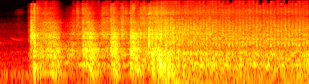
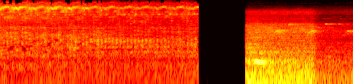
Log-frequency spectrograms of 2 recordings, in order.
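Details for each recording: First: Mahindra Xylo with a squealing belt complaint, run with the AC belt removed: the engine fires, takes a few throttle blips, then idles steadily with no squeal, so the AC compressor and adjuster bearing are clear; the old belt is weak and is being replaced. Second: Mahindra Xylo diesel idling with belt squeal: high, thin squeal persists after the first belt and adjuster are removed.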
